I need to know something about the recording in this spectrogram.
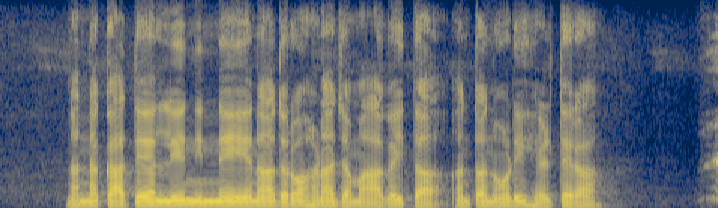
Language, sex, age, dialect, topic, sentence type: Kannada, male, 56-60, Central, banking, question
